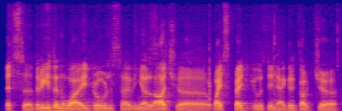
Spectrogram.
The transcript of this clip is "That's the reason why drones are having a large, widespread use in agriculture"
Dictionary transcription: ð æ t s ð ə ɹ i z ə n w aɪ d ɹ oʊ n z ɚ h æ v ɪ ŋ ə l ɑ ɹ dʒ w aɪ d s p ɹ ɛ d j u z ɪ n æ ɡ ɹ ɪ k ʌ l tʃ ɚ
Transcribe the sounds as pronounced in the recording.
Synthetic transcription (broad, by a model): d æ t s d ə ɹ i z ə n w aɪ d ɹ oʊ n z h æ v ɪ ŋ ə l ɑ ɹ dʒ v aɪ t s p ɛ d j u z ɪ n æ ɡ ɹ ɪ k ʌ l tʃ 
